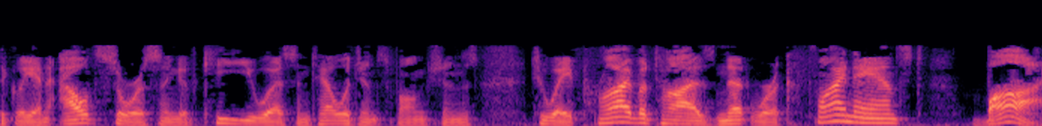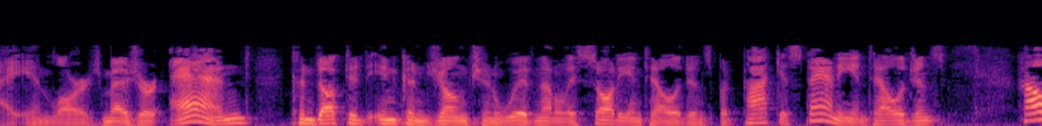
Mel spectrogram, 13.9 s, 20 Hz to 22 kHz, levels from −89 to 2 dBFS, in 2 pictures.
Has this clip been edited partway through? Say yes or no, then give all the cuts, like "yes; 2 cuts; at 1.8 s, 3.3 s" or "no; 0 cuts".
no; 0 cuts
